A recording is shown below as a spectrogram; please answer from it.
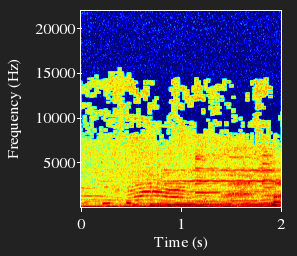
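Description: Recorded show music playing sustained chords through loudspeakers, over a steady low rumble.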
